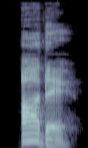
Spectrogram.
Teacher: it represents a long unrounded low back vowel like the a in father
